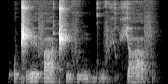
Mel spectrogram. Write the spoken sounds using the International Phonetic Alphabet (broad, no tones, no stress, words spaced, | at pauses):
ʔoɡ͡ǁeːfaː ǁʰu fɨŋɨ ɡṵvço̰ çaːf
